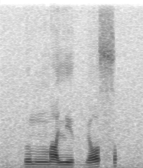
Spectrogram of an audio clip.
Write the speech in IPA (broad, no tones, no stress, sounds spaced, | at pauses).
u m ŋ͡m ɑ lʲ ɯ ɡ͡b ø sˤ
